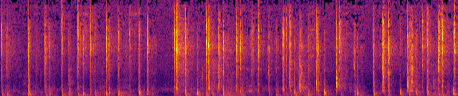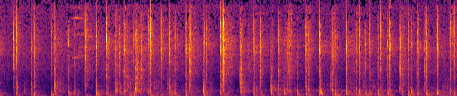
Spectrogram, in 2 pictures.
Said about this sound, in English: There's a horse yonder, Captain, over by the stream. Yeah, I see it.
